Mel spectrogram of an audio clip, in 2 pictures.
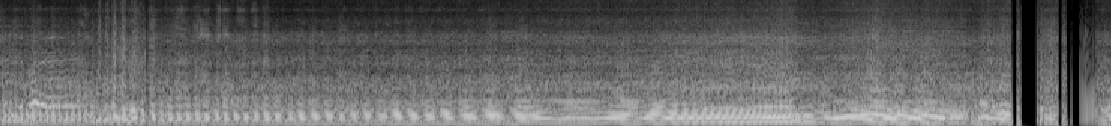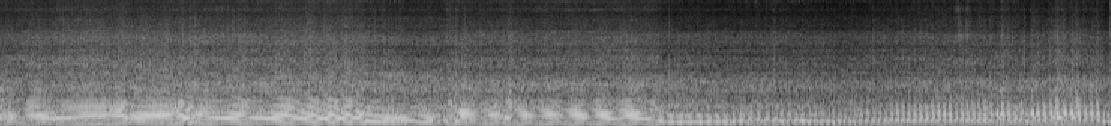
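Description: Dirt bike engine running hard on a trail ride, its pitch climbing as it revs up through the gears and dropping as the throttle eases, over and over. The sound cuts out twice for a split second about fourteen seconds in, then the engine carries on.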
